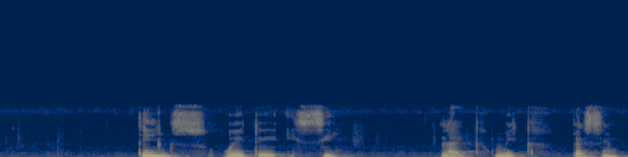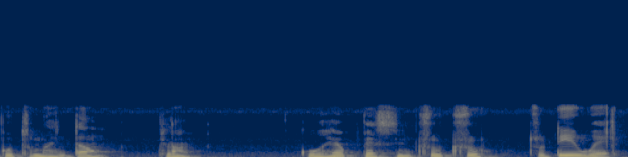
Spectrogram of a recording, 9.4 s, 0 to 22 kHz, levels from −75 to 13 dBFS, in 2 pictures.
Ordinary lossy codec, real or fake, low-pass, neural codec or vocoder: none; real; 7.2 kHz; none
